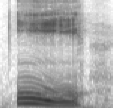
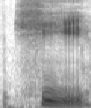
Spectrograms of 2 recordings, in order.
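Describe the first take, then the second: First: The word starts with no h sound. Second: The word starts with a clear h sound. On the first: "they say e" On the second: "instead of he"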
